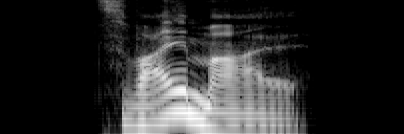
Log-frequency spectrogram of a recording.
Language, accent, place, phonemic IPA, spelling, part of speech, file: German, Germany, Berlin, /ˈt͡svaɪ̯maːl/, zweimal, adverb, De-zweimal.ogg
- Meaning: twice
